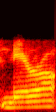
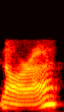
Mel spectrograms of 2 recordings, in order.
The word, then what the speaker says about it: Nara: a big one we we get narrow all the time that we do pronounced at Nara and we also get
